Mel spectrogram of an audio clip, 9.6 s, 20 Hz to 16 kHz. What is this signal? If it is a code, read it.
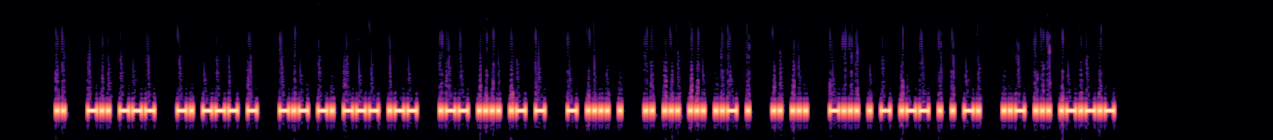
Morse code, heard as a keyed tone, about 52 wpm, 700 Hz. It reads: I DO NOT KNOW WHAT THE ISSUE IS BETWEEN US.
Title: Sentences from Top 1000 Words - Review Part 6 - 50wpm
